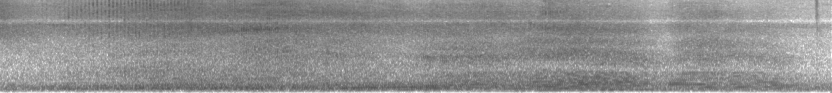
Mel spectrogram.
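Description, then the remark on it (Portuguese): A loud engine roars steadily throughout, its throaty exhaust rumble rising and shifting in pitch as the vehicle passes, with no one speaking. “os engenheiros, eles se dedicam tanto para fazer um escapamento silencioso, né? Esse mundo está perdido.”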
